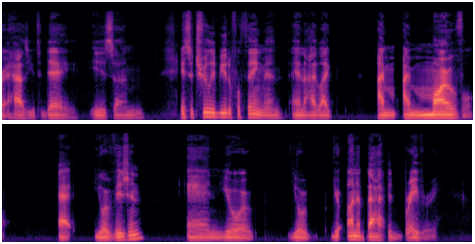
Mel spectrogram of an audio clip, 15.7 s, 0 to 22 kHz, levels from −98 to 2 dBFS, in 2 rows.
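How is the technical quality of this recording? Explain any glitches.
Two network dropouts mar the speech near the end, both in the final two seconds.

Short concealed packet loss, 13.87 to 13.94 s: about 40 ms of audio arrived too late, so the decoder extended the preceding sound to cover the hole before rejoining the real signal, leaving a brief smear where that fragment of speech is simply absent.

Burst of packet loss, 14.15 to 14.30 s: a longer run of data went missing, about 120 ms in all. The receiver stretched the last sound across roughly 120 ms, fading it down into 20 ms of silence, so a held buzz or decaying hiss replaces the lost speech before it resumes further on.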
